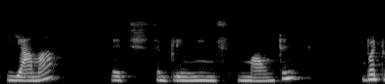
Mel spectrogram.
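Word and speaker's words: 山: for example this single kanji has three different pronunciations when this kanji is by itself it's yama which simply means mountain but when you add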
